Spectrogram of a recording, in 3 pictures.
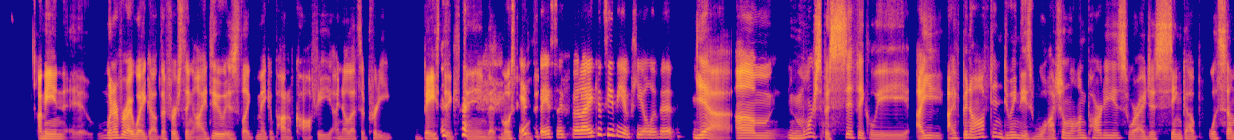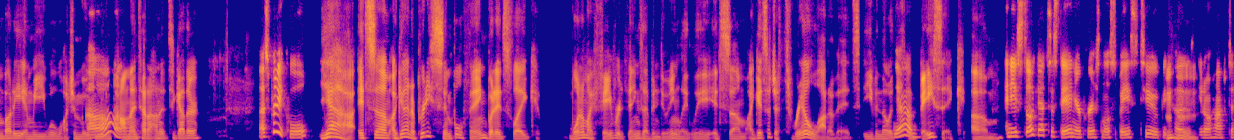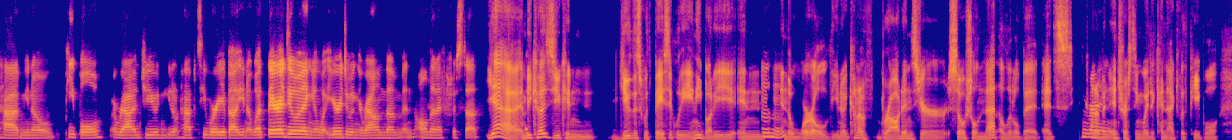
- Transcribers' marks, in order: chuckle; tapping; other background noise
- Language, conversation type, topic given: English, unstructured, What small daily ritual should I adopt to feel like myself?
